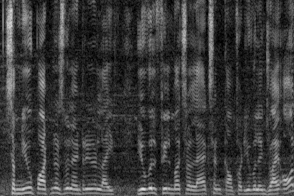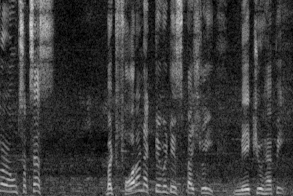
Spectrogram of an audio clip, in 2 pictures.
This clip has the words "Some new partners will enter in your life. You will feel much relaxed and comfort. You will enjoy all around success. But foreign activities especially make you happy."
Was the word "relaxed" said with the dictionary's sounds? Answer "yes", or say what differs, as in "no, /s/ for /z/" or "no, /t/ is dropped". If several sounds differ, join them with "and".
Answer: no, /t/ is dropped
